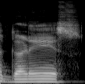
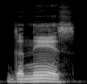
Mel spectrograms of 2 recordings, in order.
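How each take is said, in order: First: गणेश with retroflex ṇ; tongue flicked back in गणेश; correct pronunciation. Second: गणेश with a dental n; wrong pronunciation. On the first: Teacher correcting, गणेश with retroflex ṇ. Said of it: "क्या हो जाएगा". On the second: Teacher reading the error, गणेश with dental n. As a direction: say गणेश with plain n. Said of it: "गणेश हो जाएगा". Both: Shown as a demonstration.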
